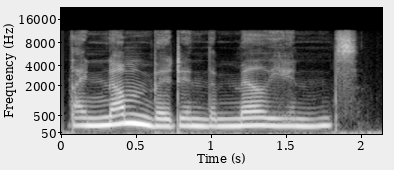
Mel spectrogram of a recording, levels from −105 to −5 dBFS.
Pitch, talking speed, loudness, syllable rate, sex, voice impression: 210 Hz, 140 wpm, -14 LUFS, 4.3 syllables/s, female, very feminine, very young, very thin, very relaxed, slightly weak, bright, very soft, clear, fluent, slightly raspy, very cute, intellectual, very refreshing, sincere, calm, very friendly, very reassuring, very unique, very elegant, slightly wild, very sweet, lively, very kind, slightly intense, slightly sharp, very light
